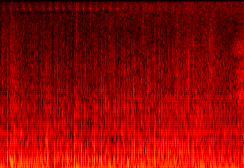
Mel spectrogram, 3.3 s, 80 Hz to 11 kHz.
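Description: A Bell CH-135 Twin Huey military helicopter throbs steadily with a strong, rhythmic rotor beat over a dense engine roar, loud and close throughout.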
